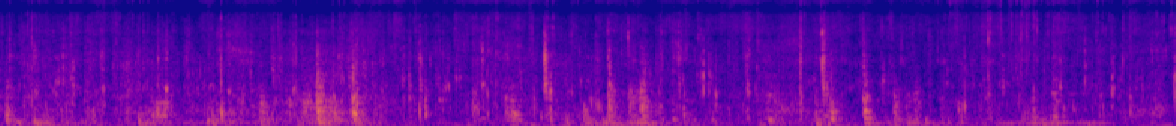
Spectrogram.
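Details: Several small Vietnamese potbellied pigs (Sus scrofa domesticus) at an animal sanctuary give short, low, rough grunts in quick irregular bursts with snuffling between, while a woman asks them to sit.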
